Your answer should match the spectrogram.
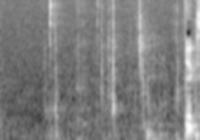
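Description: A few faint, scattered computer keyboard clicks.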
